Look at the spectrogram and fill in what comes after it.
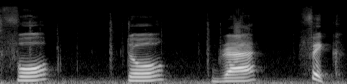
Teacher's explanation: since it's ending with IC, I will stress on gra. So whatever is the word ending, like you saw, look at the word ending and stress on the previous one.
